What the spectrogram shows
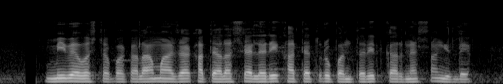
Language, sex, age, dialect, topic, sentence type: Marathi, male, 36-40, Standard Marathi, banking, statement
